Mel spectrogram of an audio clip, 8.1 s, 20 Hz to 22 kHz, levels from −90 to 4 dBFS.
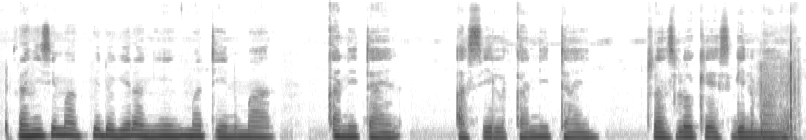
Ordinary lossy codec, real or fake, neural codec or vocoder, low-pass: none; real; none; 19.8 kHz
